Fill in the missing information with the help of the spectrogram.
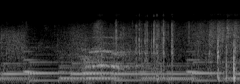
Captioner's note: animal noise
